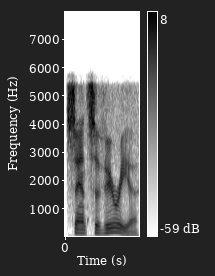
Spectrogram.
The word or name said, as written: sansevieria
